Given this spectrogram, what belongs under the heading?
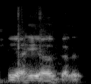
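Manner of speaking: ordinary talk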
